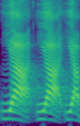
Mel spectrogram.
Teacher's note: 야가 어떻게 만든다? 이에서 아로 끝나잖아. 이야 빨리 해봐. 그럼 야 돼요. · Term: 이중모음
